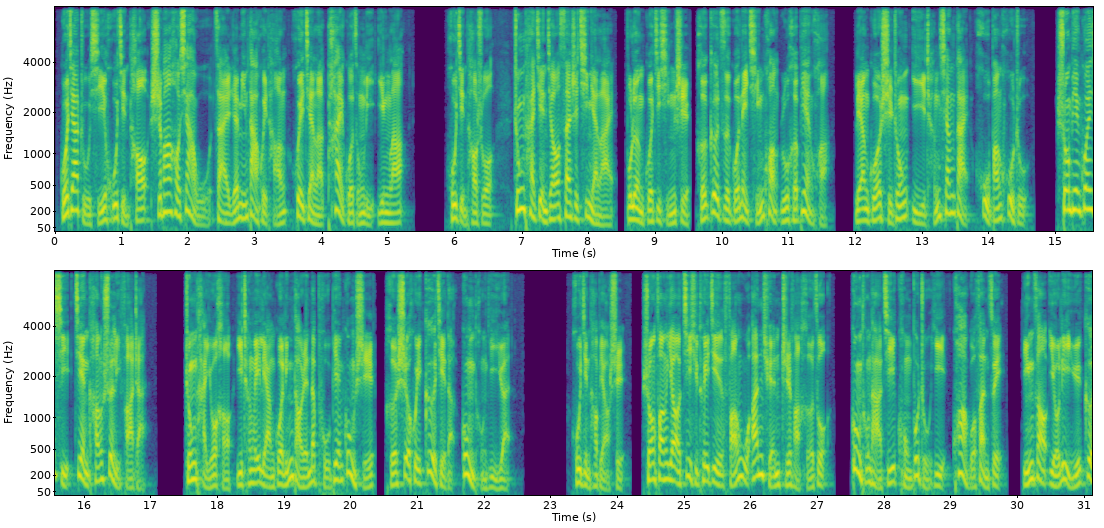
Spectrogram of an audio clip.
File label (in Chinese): 男 新闻, 国语男声配音 大气浑厚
